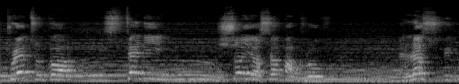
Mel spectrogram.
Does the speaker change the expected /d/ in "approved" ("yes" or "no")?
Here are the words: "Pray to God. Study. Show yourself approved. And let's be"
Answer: yes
